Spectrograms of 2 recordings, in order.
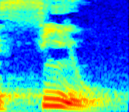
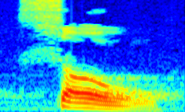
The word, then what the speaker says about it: sew: It is so with a glide O.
